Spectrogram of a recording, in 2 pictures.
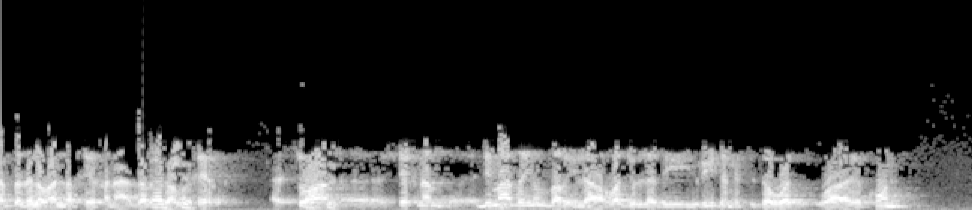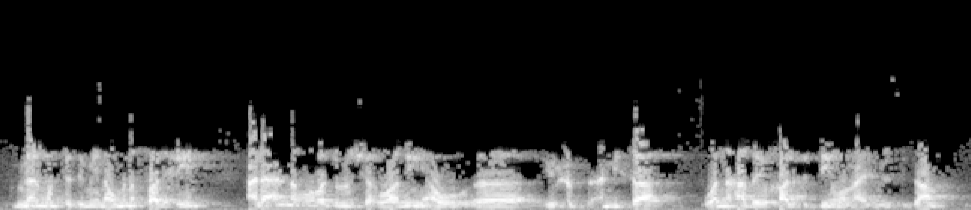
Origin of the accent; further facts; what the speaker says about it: Saudi Arabia; وأنا من السعودية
